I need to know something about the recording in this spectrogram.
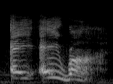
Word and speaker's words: Aaron: So, why didn't you say it the first time I said A A Ron? Because it's pronounced Aaron.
